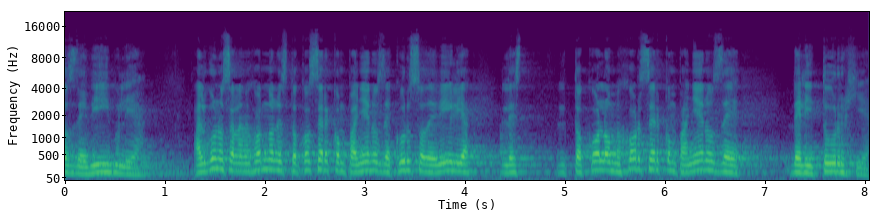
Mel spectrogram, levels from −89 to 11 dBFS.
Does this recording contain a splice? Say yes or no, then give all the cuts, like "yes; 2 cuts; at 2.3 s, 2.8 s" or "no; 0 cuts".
yes; 1 cut; at 4.4 s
